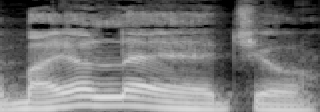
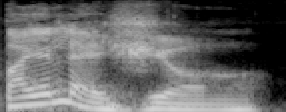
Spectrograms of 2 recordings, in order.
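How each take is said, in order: First: Put-on Bio Lego said as BEE-oh LEH-jo, Italian accent; lightly Italian Bio Lego, rolled and slow. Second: Put-on slow Italian accent, Bio Lego as LEH-jo; drawn-out Italian Bio Lego. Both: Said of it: "I was trying to read it in an Italian accent".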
